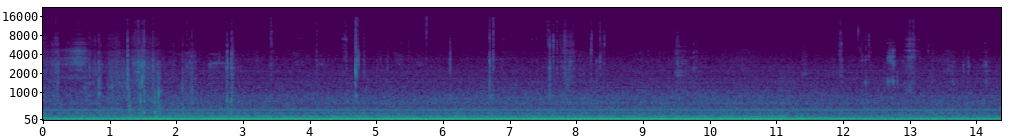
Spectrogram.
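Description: Steady low hum of a vehicle idling, heard inside the cabin, with scattered light clicks and rustles of a food carton being handled.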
